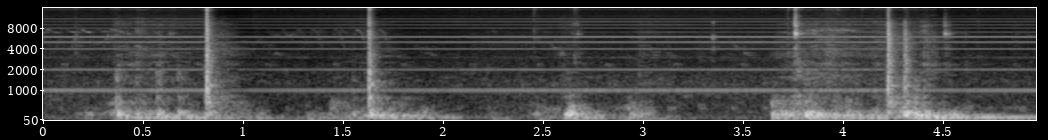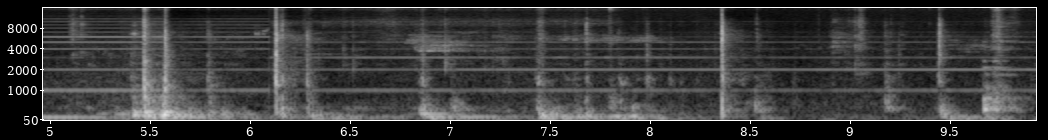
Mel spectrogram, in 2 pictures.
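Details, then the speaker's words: Fiat, front suspension, steering turned with the car practically stopped: dull, irregular clunks roughly every second. Cause is a binding front strut top mount bearing, a known fault across Fiat, Alfa Romeo MiTo and Lancia Ypsilon. "the customer says he is turning the steering wheel with the car practically stopped you can hear a clunky noise"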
